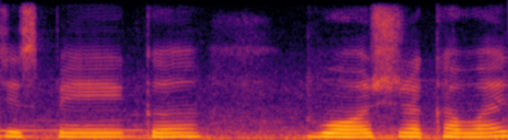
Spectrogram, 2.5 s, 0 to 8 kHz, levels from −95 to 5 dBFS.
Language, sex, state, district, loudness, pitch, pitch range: Hindi, female, Chhattisgarh, Bastar, -15 LUFS, 215 Hz, 215-220 Hz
